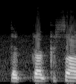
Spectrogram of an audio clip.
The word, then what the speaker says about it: कक्षा: भी ऑप्शन सही है कक्षा शब्द का शुद्ध उच्चारण है कक्षा दोस्तों कक्षा आदत सी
